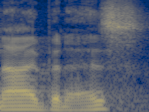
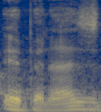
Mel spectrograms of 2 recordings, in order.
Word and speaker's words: Ibanez: Every guitar I had was an Ibanez. Yeah. Or Ibanez, depending on how you pronounce it.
